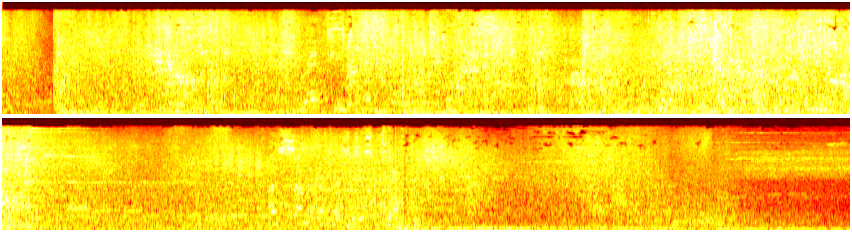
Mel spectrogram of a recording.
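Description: Game battle effects clash and explode in a busy fight.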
